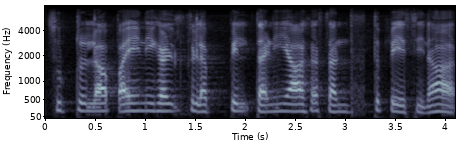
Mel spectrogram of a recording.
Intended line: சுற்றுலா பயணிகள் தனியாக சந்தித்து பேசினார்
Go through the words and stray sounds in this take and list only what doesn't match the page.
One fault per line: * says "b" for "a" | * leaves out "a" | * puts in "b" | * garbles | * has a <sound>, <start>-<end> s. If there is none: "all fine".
* puts in "கிளப்பில்"
* has a dropout, 3.1-3.2 s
